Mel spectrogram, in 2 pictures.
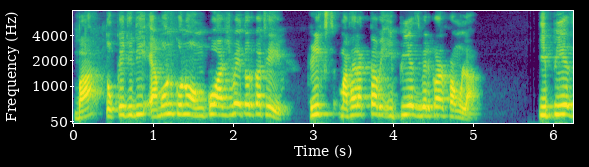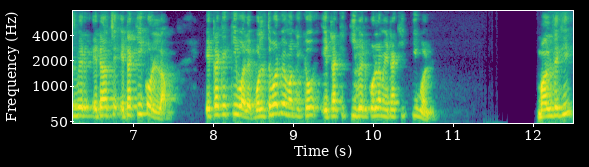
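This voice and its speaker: Fast and high-voiced with a darkish tone, a male commerce tutor from India speaks with a Bengali accent. He delivers a math lecture at a whiteboard, constantly checking that his students are following along.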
